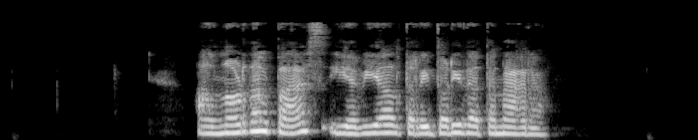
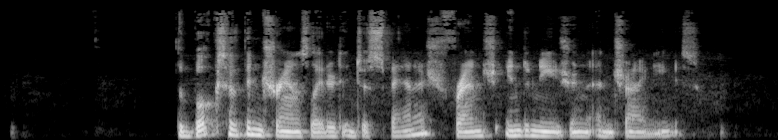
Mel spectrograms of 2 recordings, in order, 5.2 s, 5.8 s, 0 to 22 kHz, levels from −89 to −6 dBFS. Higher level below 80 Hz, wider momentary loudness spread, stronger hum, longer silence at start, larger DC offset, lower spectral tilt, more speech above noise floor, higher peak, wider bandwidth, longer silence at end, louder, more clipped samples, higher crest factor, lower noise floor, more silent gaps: second, -70 dBFS vs -64 dBFS; about the same, 10 LU vs 9 LU; neither; first, 1.5 s vs 1.35 s; neither; about the same, -6 dB/octave vs -5 dB/octave; first, 71 dB vs 58 dB; about the same, -4 dBFS vs -2 dBFS; second, 11.5 kHz vs 16.5 kHz; first, 1.15 s vs 0.6 s; first, -19 LUFS vs -22 LUFS; neither; about the same, 18 dB vs 20 dB; first, -89 dBFS vs -79 dBFS; neither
